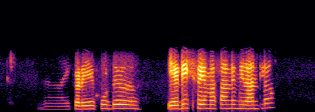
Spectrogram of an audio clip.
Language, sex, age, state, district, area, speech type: Telugu, female, 30-45, Telangana, Hanamkonda, rural, conversation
